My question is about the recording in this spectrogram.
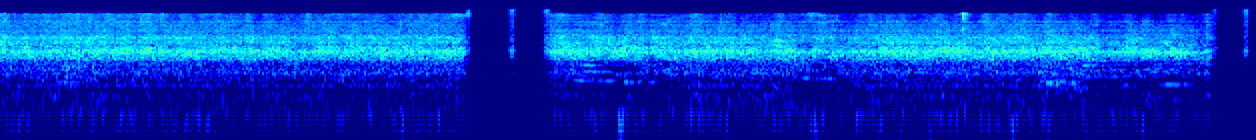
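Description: Faint, steady hiss-like background noise that cuts out abruptly for a moment about two and a half seconds in, then returns.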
